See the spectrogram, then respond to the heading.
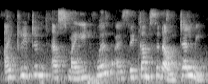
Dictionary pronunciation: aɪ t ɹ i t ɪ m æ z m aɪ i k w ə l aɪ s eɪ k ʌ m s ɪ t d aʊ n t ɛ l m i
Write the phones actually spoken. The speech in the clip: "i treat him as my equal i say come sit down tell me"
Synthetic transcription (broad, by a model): aɪ t ɹ i t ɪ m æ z m aɪ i w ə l aɪ s eɪ k ʌ m s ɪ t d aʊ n t ɛ l m i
